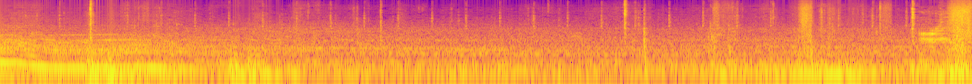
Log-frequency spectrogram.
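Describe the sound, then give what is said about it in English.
Steady road traffic rumbles, a deep engine drone with faint tire noise that holds fairly even throughout, broken by a few sharp clicks and knocks. “Alright, now we're gonna bolt out in front of these cars.”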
